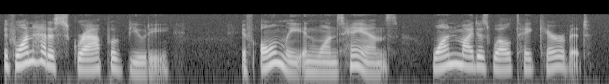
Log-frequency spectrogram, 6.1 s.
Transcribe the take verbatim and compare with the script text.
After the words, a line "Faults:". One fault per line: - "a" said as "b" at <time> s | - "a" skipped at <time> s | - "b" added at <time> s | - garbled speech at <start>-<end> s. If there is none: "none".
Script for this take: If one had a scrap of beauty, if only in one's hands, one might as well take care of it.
If one had a scrap of beauty, if only in one's hands, one might as well take care of it.
Faults:
none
